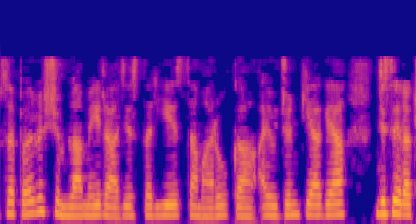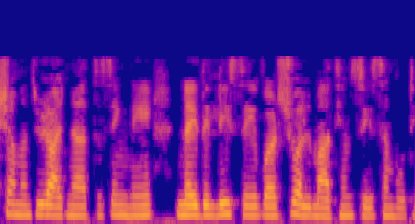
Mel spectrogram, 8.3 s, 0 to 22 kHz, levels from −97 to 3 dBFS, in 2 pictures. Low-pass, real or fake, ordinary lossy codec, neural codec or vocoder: 7.2 kHz; fake; MP3, 64 kbps; vocoder, 22.05 kHz, 80 mel bands, Vocos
